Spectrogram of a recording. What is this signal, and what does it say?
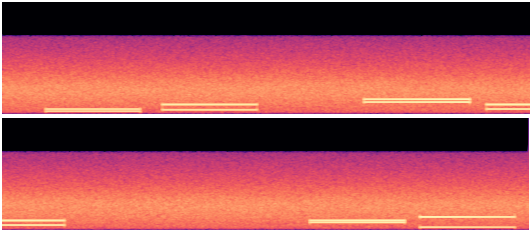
Aircraft SELCAL, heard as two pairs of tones, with radio static. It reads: AF-EM QS-FM KM-AR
